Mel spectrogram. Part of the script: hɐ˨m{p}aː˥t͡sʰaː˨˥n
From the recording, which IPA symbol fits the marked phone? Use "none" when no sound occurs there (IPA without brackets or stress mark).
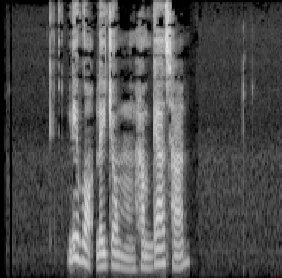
k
